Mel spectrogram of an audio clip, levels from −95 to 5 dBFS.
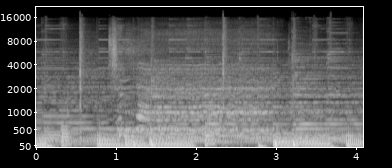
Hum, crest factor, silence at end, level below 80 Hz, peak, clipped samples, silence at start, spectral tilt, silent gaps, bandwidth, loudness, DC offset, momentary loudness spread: none; 16 dB; 0 s; -24 dBFS; 0 dBFS; under 0.1%; 0 s; -6 dB/octave; none; 16 kHz; -18 LUFS; under 0.1%; 6 LU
